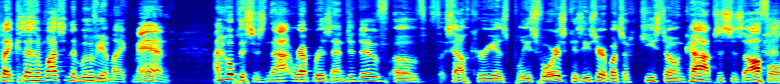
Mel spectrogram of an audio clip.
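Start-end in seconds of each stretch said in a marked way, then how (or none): none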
